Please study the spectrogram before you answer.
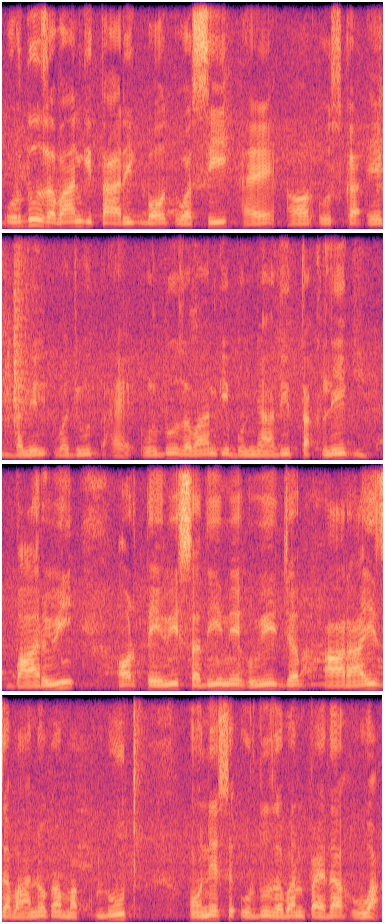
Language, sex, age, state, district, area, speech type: Urdu, male, 30-45, Maharashtra, Nashik, urban, spontaneous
